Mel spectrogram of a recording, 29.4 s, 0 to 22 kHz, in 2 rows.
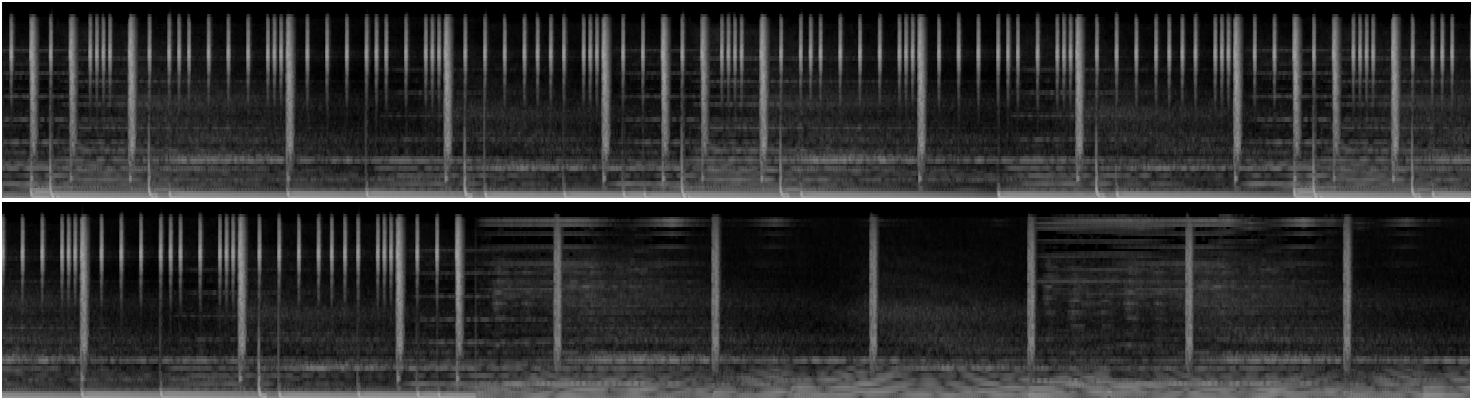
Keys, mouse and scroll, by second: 16.5-17.0 scroll down 3, 17.0-17.8 scroll up 3, 19.1-22.5 drag, 23.5-23.8 scroll down 3, 24.2-24.8 shift+middle drag, 24.8-25.4 scroll up 1, 27.3-28.5 drag, 28.5 ctrl+z.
